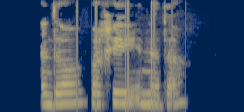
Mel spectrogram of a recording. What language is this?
Pashto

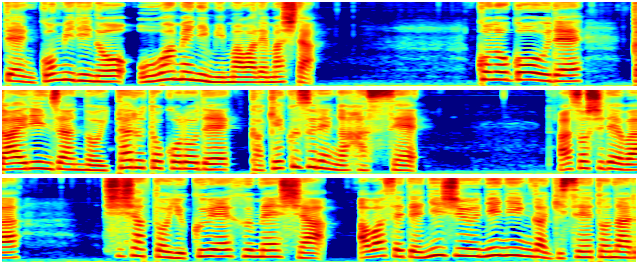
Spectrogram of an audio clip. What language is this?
Japanese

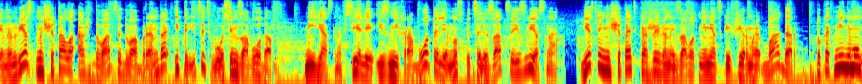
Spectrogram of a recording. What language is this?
Russian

